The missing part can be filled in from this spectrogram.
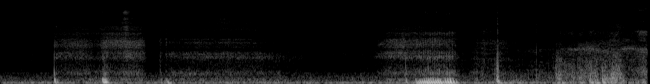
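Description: Loud, rough snoring breaths with snorting bursts from a sleeping dog.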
